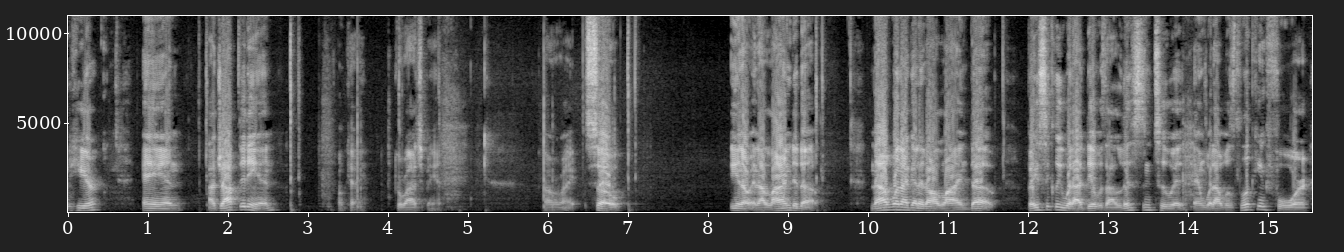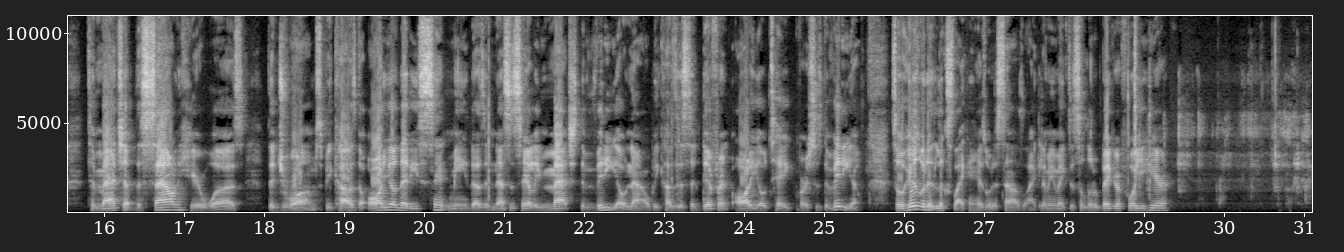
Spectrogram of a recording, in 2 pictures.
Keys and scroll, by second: 7.0 shift+super+z.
